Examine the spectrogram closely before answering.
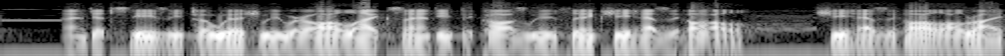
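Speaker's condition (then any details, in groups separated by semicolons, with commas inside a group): Cerebral palsy; deck talk programmed to sing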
